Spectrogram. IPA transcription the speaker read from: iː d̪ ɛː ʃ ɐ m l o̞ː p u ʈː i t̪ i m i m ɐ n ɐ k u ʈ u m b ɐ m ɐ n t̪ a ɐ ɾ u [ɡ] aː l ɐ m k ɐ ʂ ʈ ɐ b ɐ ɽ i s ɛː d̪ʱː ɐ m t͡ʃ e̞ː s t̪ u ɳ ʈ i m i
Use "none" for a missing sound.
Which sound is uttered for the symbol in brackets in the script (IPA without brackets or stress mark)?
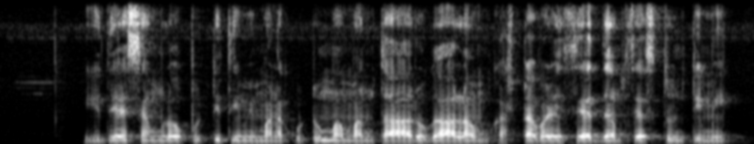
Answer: ɡ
